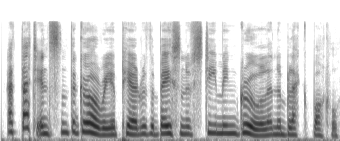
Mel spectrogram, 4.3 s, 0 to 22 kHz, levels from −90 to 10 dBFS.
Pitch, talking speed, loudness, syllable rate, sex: 215 Hz, 225 wpm, -16 LUFS, 5.4 syllables/s, female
